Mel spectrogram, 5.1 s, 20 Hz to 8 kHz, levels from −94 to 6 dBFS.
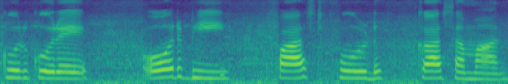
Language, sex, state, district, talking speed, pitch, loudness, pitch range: Hindi, female, Haryana, Jhajjar, 85 wpm, 245 Hz, -16 LUFS, 235-255 Hz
